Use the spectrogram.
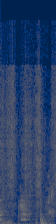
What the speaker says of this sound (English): Look at the doggos.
